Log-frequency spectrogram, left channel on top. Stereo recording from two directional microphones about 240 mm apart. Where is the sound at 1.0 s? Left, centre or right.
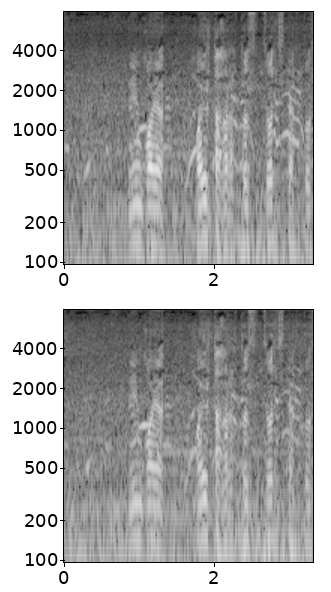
Centre.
